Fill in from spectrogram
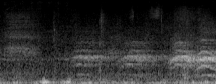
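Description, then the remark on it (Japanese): Crows caw in harsh, repeated calls, a couple of short ones early on followed by a longer, louder stretch of cawing toward the end, heard without any talking. “すごいカラスが鳴いてます”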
